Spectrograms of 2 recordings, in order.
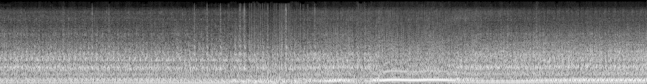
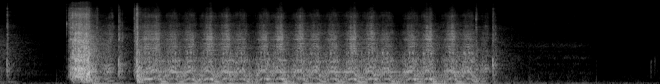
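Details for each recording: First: GMC 6.2 V8 diesel, unstarted for 15–20 years, running after a 24 V jump: idles steadily, blips up briefly and settles to a smooth, even idle with no knocking; sounds healthy though likely needing an oil change. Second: GMC 6.2 V8 diesel, unstarted for 15–20 years: slow, labored cranking pulses drag on about four seconds and never catch; cranking too slow to start, battery suspected.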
